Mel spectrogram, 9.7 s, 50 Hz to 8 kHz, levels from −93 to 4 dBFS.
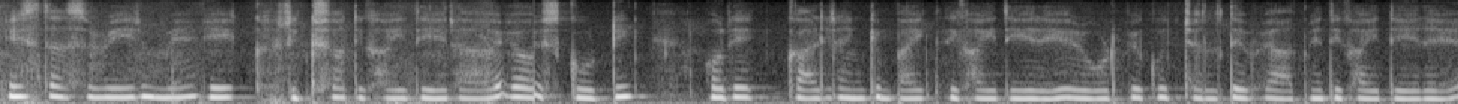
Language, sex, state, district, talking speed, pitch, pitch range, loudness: Hindi, female, Uttar Pradesh, Etah, 190 wpm, 240 Hz, 230-255 Hz, -18 LUFS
